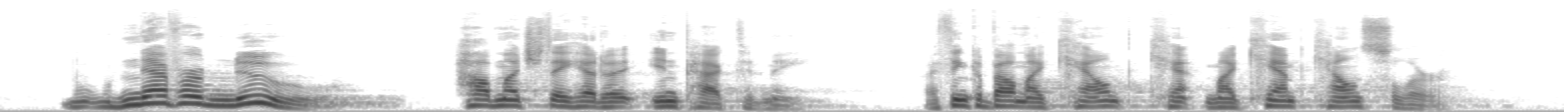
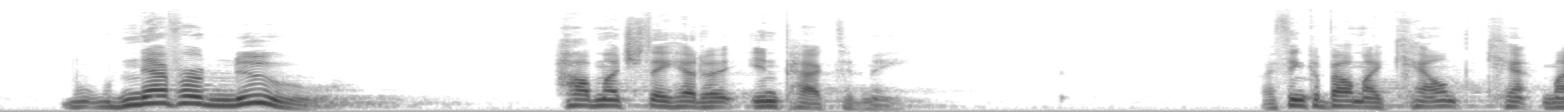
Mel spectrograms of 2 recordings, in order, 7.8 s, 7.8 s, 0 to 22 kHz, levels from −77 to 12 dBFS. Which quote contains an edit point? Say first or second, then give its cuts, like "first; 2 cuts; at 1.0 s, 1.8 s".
first; 2 cuts; at 2.0 s, 4.4 s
